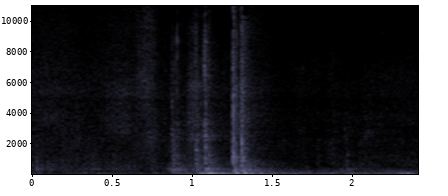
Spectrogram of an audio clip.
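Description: An electronic door lock clicks as a card is held to it.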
